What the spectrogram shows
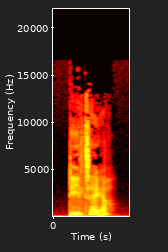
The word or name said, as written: deltager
